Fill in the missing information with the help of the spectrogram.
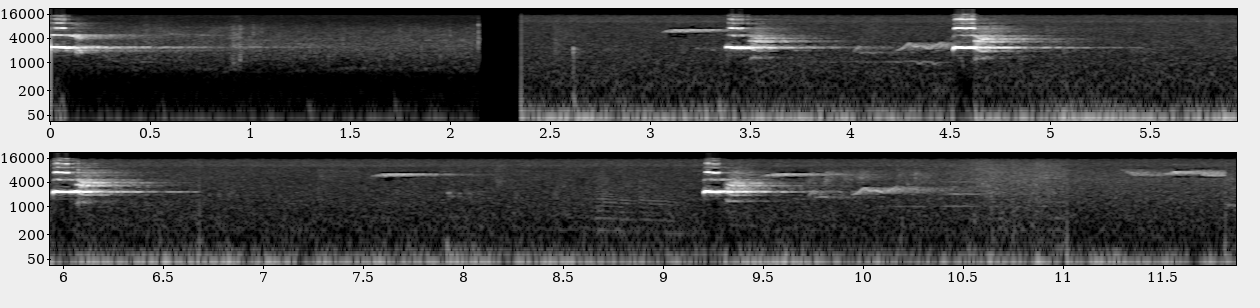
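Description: Common green magpie calling for a mate: loud, shrill, ringing notes with a harsh edge, given every one to three seconds, with softer chirps between.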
